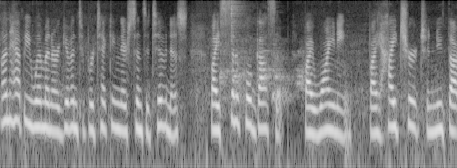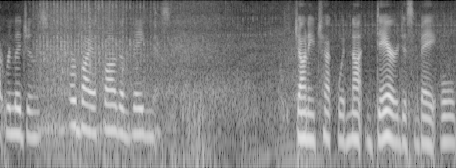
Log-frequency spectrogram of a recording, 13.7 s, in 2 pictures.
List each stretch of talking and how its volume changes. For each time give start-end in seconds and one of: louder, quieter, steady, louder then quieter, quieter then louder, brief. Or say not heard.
0.0-9.4 steady
11.3-13.6 brief.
